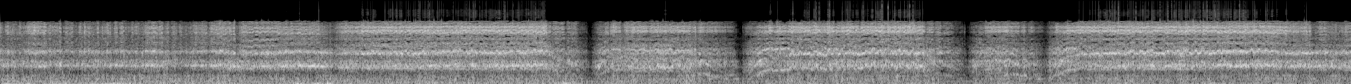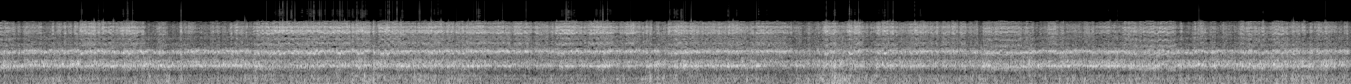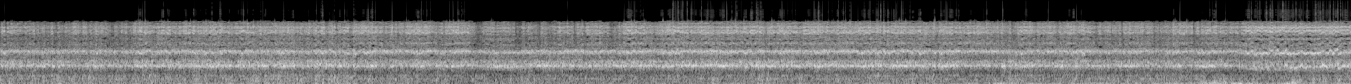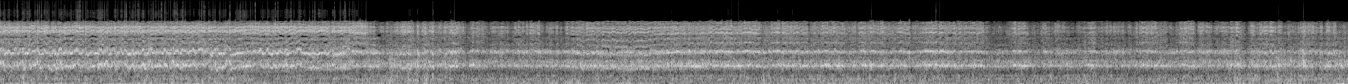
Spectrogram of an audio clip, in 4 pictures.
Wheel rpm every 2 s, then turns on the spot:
230, 220, 190, 120, 150, 140, 220, 230, 230, 230, 230, 230, 220, 230, 240, 230, 230, 240, 230, 230, 190, 200, 220, 220, 230, 230, 230.
none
